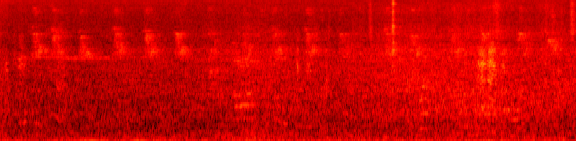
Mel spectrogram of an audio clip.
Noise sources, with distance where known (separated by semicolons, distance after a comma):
person or small group talking, far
